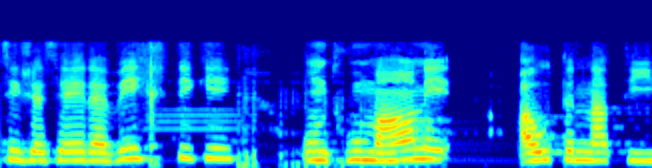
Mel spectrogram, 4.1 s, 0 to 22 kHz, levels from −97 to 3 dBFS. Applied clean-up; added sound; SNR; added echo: classical method spectral subtraction.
